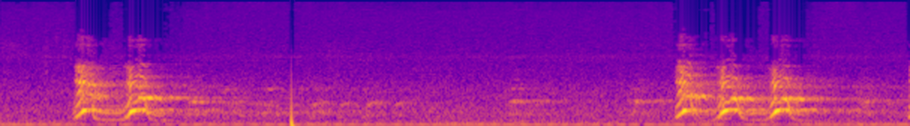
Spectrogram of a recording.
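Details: Night-time dog barking in Korea: two quick pairs of short, ringing barks separated by several seconds of quiet, with a faint click between them and a constant low hum.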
